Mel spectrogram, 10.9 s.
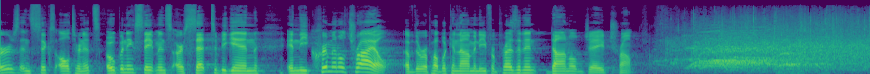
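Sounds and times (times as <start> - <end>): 
speech: 0.0 - 8.0
crowd applause: 8.2 - 10.8.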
